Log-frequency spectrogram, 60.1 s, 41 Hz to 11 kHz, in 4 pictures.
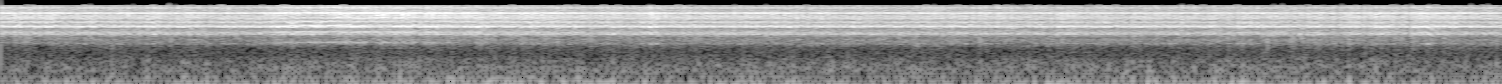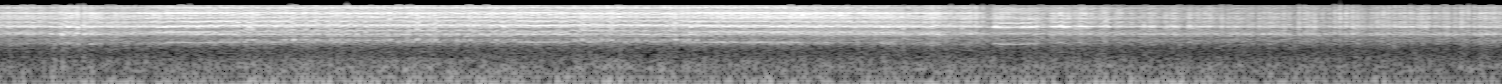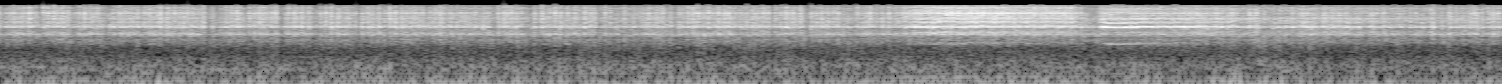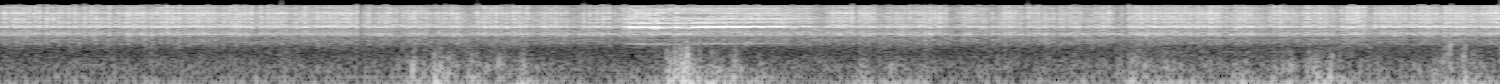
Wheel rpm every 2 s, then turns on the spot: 170, 170, 170, 170, 170, 170, 160, 170, 160, 160, 160, 170, 160, 170, 170, 170, 170, 170, 170, 170, 170, 170, 170, 170, 170, 160, 170, 170, 170, 170.
none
